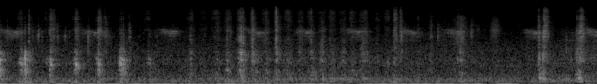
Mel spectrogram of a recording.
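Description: A wooden stylus finely scratches a flat scratch-art card of black wax-coated paper lying on a cloth-covered table, while the other hand holds the sheet. Quick, quiet raspy strokes with a faint squeaky tone come first, then settle into steadier, softer scratching with bright high-pitched streaks over a low steady hum.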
